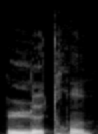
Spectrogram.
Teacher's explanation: final C is not pronounced here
